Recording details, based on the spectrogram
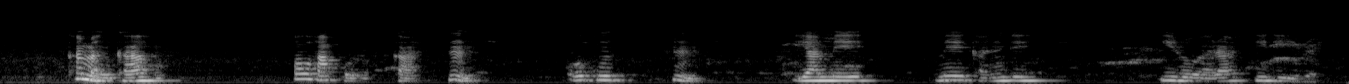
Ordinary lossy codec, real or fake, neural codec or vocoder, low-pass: none; real; none; 14.4 kHz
